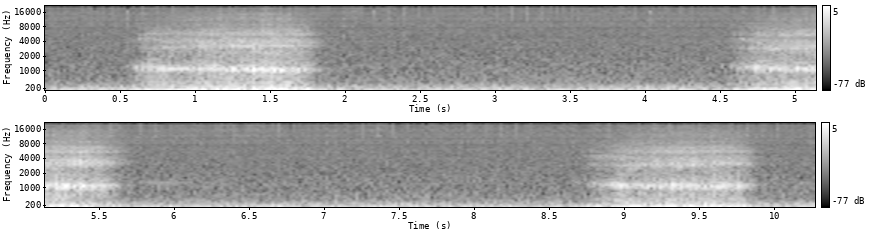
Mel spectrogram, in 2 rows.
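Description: Three rattling snores about four seconds apart, roughly 15 breaths a minute, with quiet gaps between them. Steady snoring during sleep.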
